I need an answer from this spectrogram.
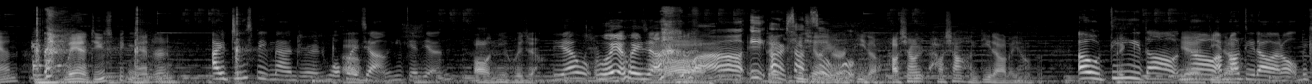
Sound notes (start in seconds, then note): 3.4 speaks Mandarin; 9.2 speaks Mandarin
